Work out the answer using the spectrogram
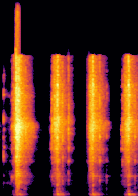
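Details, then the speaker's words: Rapco dry aircraft vacuum pump, turned by hand, heard at the outgoing outlet. Four even airy puffs, about three a second, give clean regular pulses; this is what it is supposed to sound like. "the outgoing a little bit difference down there and that's what it's supposed to sound like and this is the vacuum pump"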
